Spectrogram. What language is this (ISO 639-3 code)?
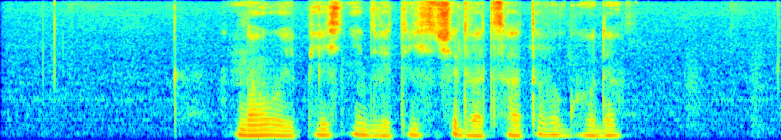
rus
